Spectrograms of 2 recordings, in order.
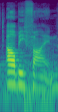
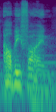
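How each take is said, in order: First: It is said louder, with more force. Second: It is said quietly, hollow and distant.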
